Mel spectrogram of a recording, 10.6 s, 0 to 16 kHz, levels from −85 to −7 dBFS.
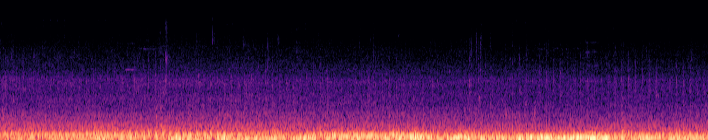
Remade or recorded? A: recorded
